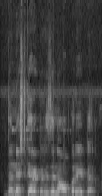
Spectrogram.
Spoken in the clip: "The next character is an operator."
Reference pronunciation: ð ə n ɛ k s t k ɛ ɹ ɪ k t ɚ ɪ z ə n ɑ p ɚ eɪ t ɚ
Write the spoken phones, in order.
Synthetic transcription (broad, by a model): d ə n ɛ k s t k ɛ ɹ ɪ k t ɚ ɪ z ə n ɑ p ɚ eɪ t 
